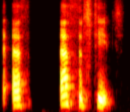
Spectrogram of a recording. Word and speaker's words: Ethete: And anyway, it's Ethete, Wyoming, is how it was presented to me.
